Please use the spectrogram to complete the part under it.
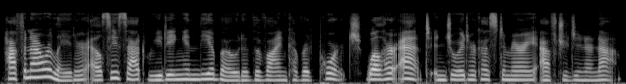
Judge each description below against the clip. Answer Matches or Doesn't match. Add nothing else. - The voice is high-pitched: Matches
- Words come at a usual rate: Doesn't match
